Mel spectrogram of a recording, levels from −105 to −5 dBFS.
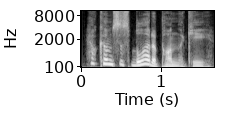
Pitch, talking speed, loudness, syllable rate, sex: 150 Hz, 250 wpm, -18 LUFS, 6.3 syllables/s, male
